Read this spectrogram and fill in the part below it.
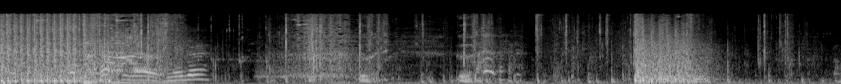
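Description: Gunfire in a PS4 shooter game, rapid bursts of clattering shots in a quick rhythm, heard under and between excited voices talking.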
